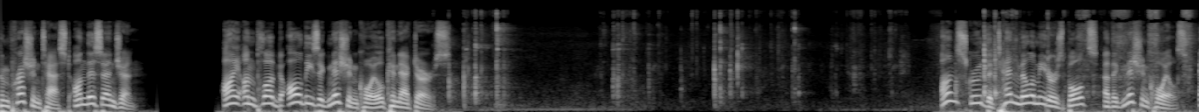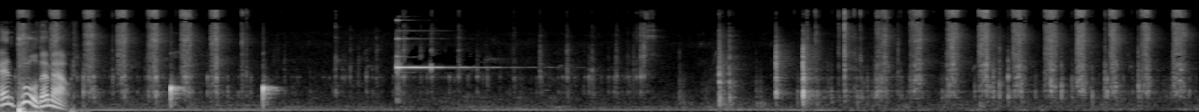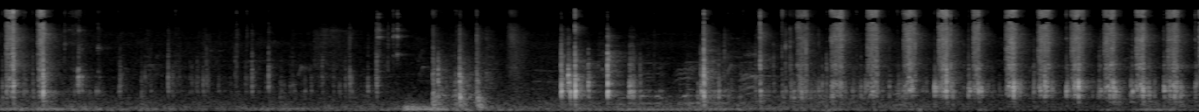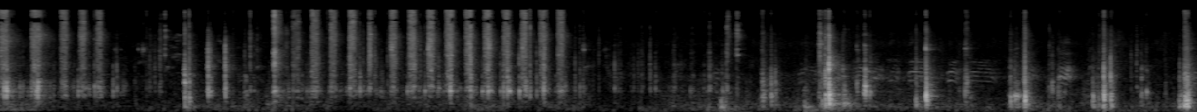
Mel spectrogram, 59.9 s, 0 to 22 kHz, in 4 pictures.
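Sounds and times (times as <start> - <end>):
sharp metallic clink: 20.0 - 21.7.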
